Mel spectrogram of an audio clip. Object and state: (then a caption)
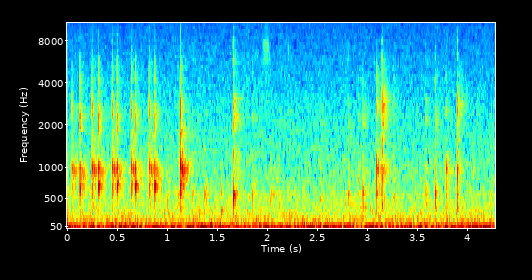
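Cardboard box lid tapped. A hollow, empty white rigid cardboard lid from a phone box is held in the hands and tapped with fingertips, nails and metal rings. The result is a quick series of short, dry, hollow taps with a mid-pitched tone and bright clicks, over a low background rumble.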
